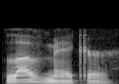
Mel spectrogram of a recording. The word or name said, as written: lovemaker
